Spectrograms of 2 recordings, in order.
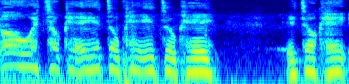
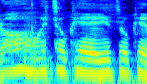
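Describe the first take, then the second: First: Mock soothing coo, higher and softer; soothing owner. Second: Soothing owner. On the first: Dog trainer mimicking a coddling owner, soft cooing. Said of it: "the owner would be like". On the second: Retold or imitated. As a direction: lightly play the coddling owner. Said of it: "you can't comfort him by being".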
